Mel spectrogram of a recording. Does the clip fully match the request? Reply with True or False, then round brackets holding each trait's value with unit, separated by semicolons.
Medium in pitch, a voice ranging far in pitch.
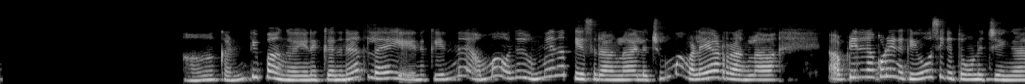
False (245 Hz; 7.0 semitones)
